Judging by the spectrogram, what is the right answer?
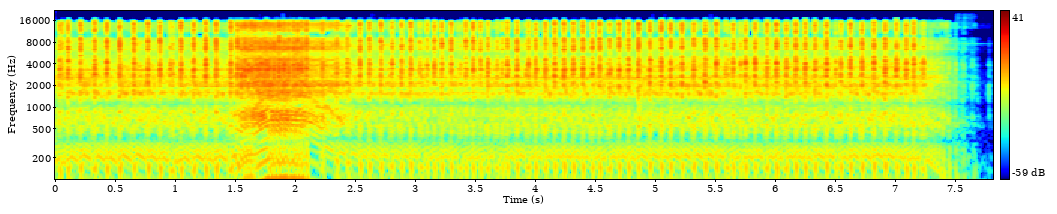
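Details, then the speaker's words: Chainsaw arm-lock start, chain brake engaged, stiff arm, pull start with right arm: one hard pull, catches into steady even two-stroke rattle then cuts off; healthy start and run. "it's a necessary evil to get the saw started arm lock start chain brake engaged stiff arm only operating pull start with right"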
